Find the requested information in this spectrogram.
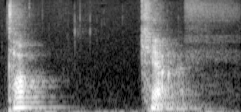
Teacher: the stressed syllable, whenever you have these double consonants, has this tiny little break in order to elongate the p or the t or the k.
